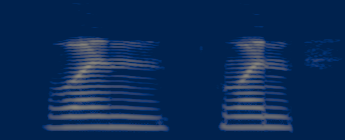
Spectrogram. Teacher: ये अलिफ लाम स्किप होएंगे, ये वाव डायरेक्ट इस नून के साथ प्लस होएगा। नून के ऊपर शदा आ रही है, गुन्ना करेंगे, नाक के अंदर साउंड पैदा करेंगे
